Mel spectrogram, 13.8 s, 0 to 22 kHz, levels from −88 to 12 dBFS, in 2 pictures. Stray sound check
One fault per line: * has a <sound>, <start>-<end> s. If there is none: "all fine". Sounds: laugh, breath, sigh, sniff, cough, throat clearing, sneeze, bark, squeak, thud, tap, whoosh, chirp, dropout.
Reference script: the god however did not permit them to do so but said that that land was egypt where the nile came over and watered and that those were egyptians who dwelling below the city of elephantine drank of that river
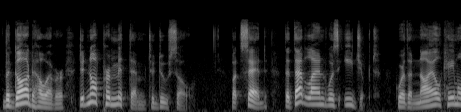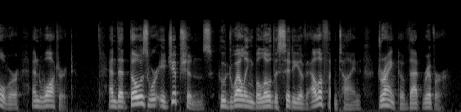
* has a dropout, 11.9-11.9 s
